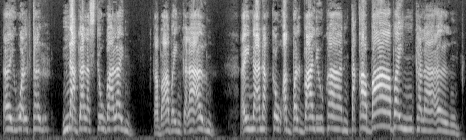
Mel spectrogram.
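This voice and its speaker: A woman's voice: high voice, slow, pushed and bright, heavily acted. A woman with an Ilocano accent playing an exasperated mother who scolds and lectures in a radio drama. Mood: exasperated scolding. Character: exasperated, nagging mother of a spendthrift son.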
